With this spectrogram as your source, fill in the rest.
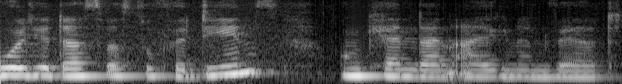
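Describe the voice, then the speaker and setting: A woman's fairly high, somewhat breathy voice with a dark, mellow tone, fairly even intonation and a moderate pace. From Germany. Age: 30s. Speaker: entrepreneur, founder of a hair care brand. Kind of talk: casual interview.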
